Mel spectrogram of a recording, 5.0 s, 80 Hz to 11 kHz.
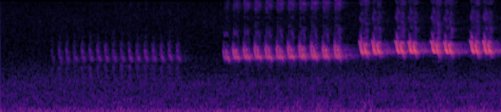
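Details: Wild Northern mockingbird singing at 3:44 am in pre-dawn darkness in Silver Spring, Maryland, USA. Faint rapid chatter gives way to a loud run of repeated buzzy notes, then switches to a higher, harsher phrase repeated several times over a low background rumble.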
